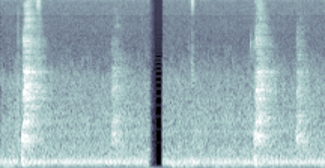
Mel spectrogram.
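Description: Bernese mountain dog giving two short, soft woofs about three seconds apart, alert barking at a noise he has heard outside, over a steady low hum.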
